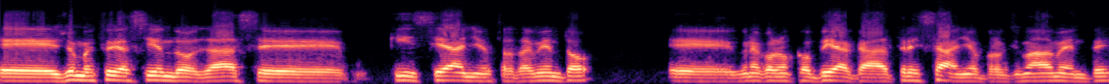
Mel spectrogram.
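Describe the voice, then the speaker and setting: A man speaks at a moderate pace and fairly low pitch, with monotone, flat intonation. His loudness stays very even, and the sound is dry and close with no echo. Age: 60s. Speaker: audience member. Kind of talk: question.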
